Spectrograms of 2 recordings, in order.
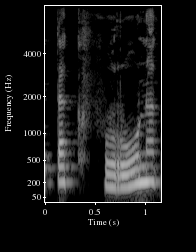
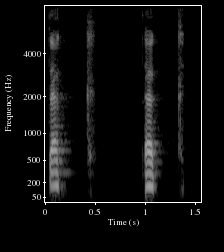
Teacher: لیما ان حرکات کو لمبا نہیں کریں گے، تک فرونا کاف پہ ہمس ہے لیکن کلکلا نہیں کرنا، تک کر کے نہیں پڑھنا، تک تک یہ والی ساؤنڈ ہوتی ہے۔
